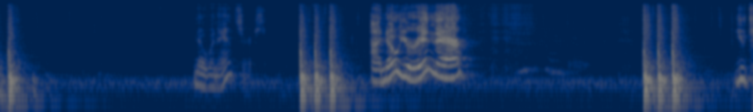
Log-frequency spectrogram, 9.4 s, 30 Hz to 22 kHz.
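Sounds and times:
heavy fist pounding on a door: 0.0 - 0.5, 3.8 - 4.4, 8.0 - 8.7
speech: 2.4 - 3.4, 4.6 - 6.0, 9.2 - 9.4.

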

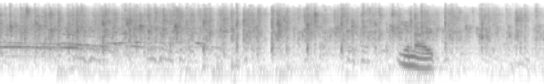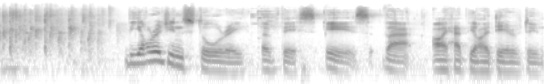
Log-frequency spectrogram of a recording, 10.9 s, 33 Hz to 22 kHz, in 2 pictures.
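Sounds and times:
crowd applauding: 0.0 - 6.6
speech: 4.0 - 4.5, 6.8 - 10.8.

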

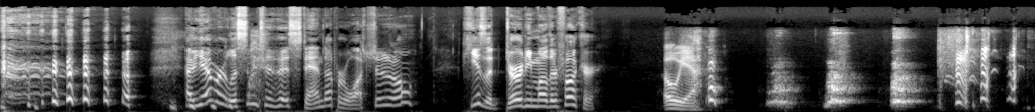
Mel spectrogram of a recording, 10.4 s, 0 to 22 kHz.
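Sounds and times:
laughter: 0.0 - 2.6, 9.4 - 10.3
speech: 1.8 - 6.0, 6.6 - 7.2
dog barking: 7.0 - 9.4.

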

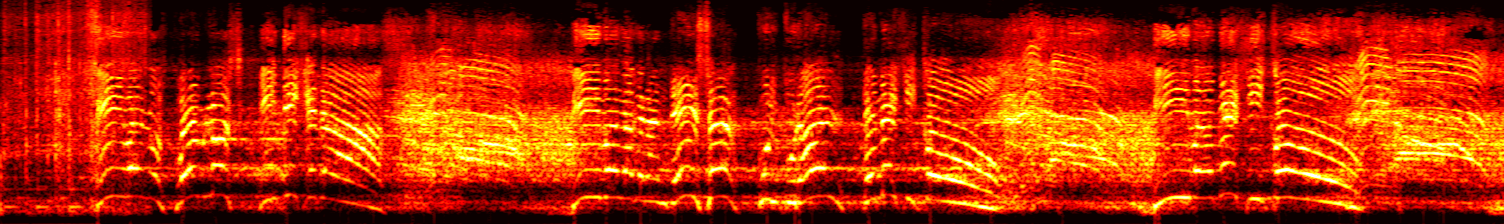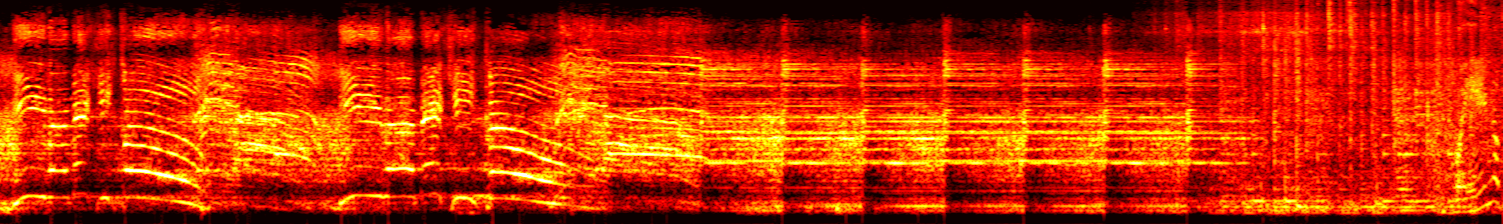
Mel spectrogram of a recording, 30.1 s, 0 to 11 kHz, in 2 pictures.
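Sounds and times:
steady din of crowd cheering: 1.0 - 30.0
large crowd in Mexico shouting in unison in response to patriotic cries: 2.3 - 23.8
speech: 8.9 - 10.3.

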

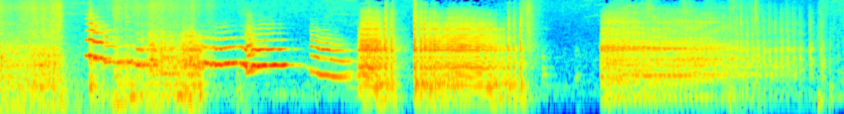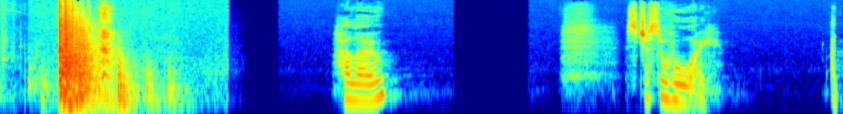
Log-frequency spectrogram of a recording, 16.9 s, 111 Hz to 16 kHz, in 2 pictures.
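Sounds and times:
white door creaking open: 0.0 - 5.4, 6.0 - 8.4
white door slamming shut: 9.0 - 10.2
speech: 11.9 - 12.4, 14.9 - 15.7.

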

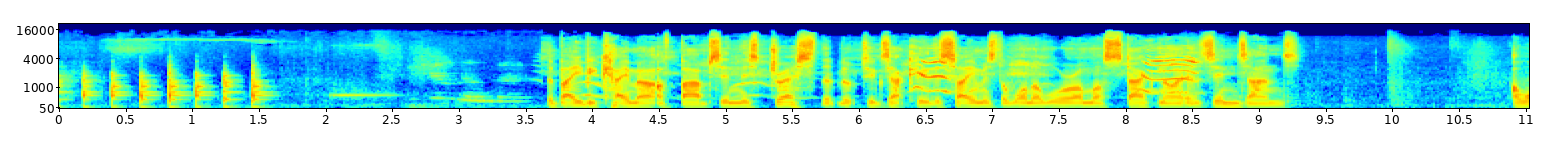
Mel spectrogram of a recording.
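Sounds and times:
knocking on a window: 0.0 - 1.6
speech: 3.6 - 9.4.

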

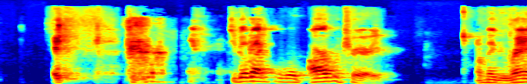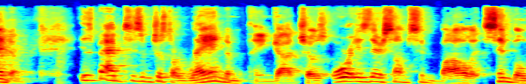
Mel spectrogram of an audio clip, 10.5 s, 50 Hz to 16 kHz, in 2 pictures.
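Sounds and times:
harsh raspy coughs: 0.6 - 2.2
speech: 1.5 - 3.9, 4.8 - 10.5.

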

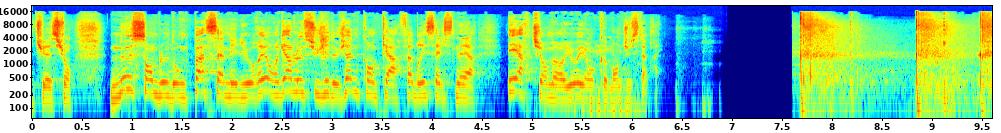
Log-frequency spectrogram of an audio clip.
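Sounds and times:
speech: 0.0 - 6.3
firework mortars fired at police during clashes outside a high school gate: 7.6 - 9.5.

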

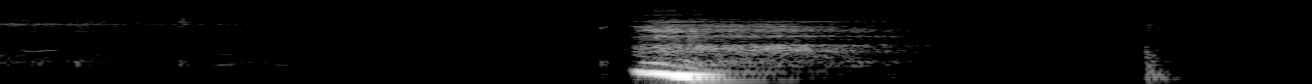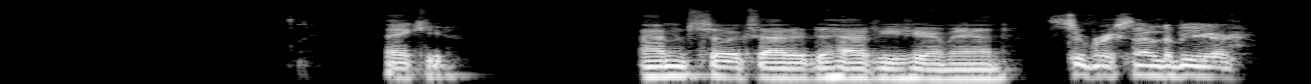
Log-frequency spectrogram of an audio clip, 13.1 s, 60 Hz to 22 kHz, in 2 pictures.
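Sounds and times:
two men taking a deep breath together: 0.0 - 2.4, 3.0 - 5.2
speech: 8.5 - 9.0, 9.8 - 12.9.

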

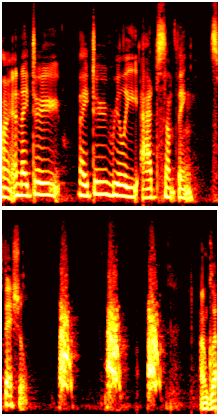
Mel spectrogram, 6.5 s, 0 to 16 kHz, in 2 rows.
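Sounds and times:
speech: 0.0 - 3.7, 6.2 - 6.4
dog barking loudly and sharply: 4.1 - 5.8.

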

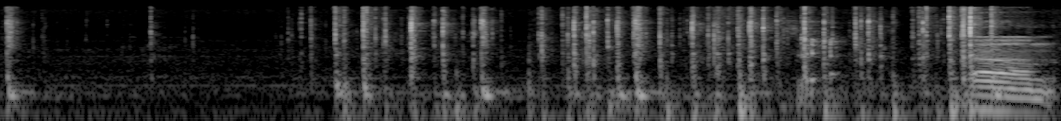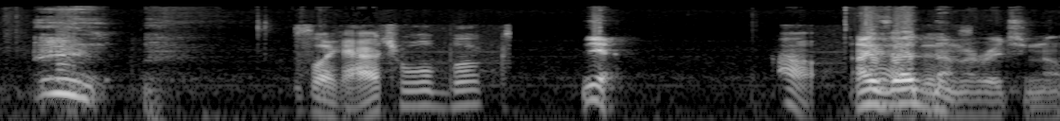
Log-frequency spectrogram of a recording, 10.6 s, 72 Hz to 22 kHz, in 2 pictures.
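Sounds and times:
crisp typing on a computer keyboard: 0.0 - 5.1
speech: 4.9 - 6.0, 6.8 - 8.5, 9.2 - 10.5.

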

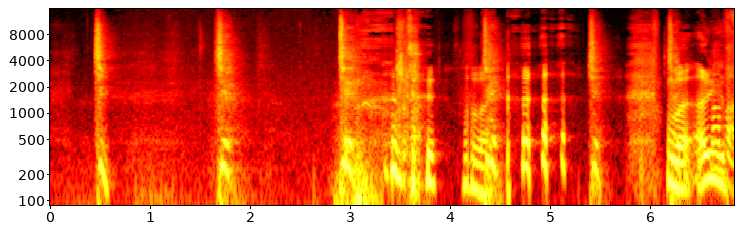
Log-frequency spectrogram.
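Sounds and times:
person imitating sneezing: 0.4 - 0.7, 1.6 - 2.0, 2.8 - 4.6
speech: 0.5 - 0.7, 1.7 - 2.0, 2.9 - 6.8
laughter: 3.0 - 5.3.

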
